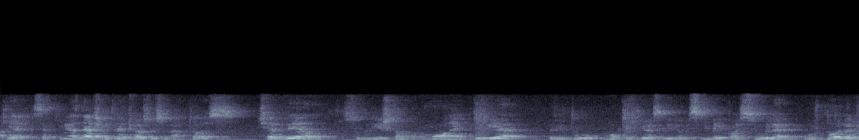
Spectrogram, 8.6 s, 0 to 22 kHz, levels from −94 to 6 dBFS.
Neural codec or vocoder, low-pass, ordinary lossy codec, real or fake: none; 7.2 kHz; MP3, 64 kbps; real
